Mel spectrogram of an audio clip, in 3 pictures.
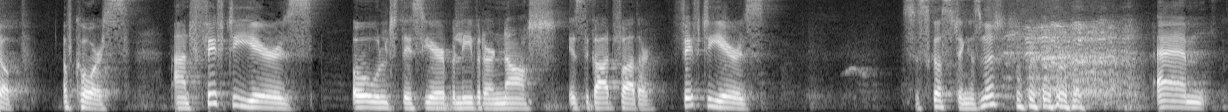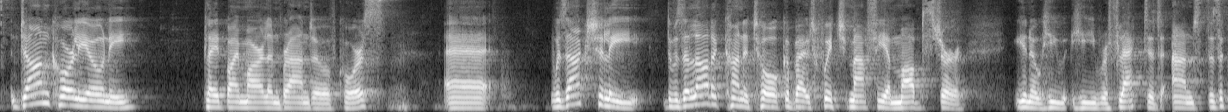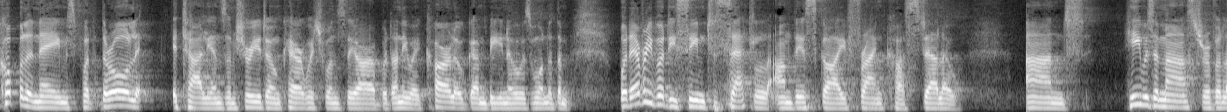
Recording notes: This special, live edition of The Dingle Whiskey Movie Club from a packed Sugar Club in Dublin. Before a live audience.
